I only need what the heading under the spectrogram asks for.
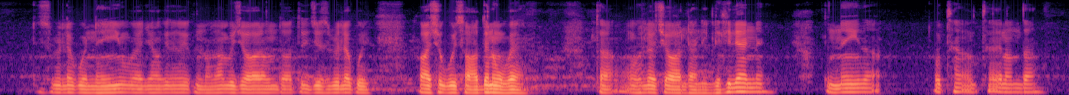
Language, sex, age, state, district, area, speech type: Dogri, male, 18-30, Jammu and Kashmir, Jammu, rural, spontaneous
